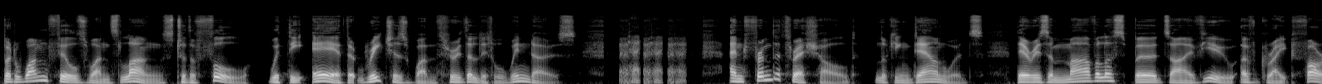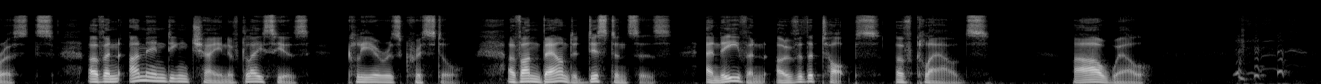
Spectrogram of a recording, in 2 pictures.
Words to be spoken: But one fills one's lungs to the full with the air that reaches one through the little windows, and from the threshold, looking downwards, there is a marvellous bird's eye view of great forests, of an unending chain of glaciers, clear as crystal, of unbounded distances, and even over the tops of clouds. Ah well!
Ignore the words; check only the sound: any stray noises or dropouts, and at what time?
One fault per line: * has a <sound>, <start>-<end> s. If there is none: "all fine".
* has a laugh, 6.2-6.9 s
* has a laugh, 25.5-26.3 s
